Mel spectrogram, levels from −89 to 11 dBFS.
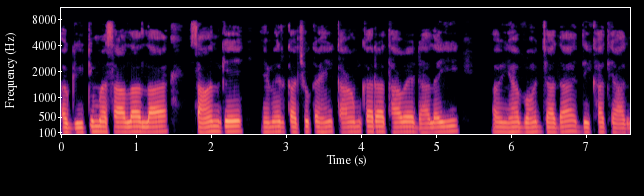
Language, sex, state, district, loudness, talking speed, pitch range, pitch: Chhattisgarhi, male, Chhattisgarh, Sarguja, -17 LUFS, 175 wpm, 120-130 Hz, 125 Hz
